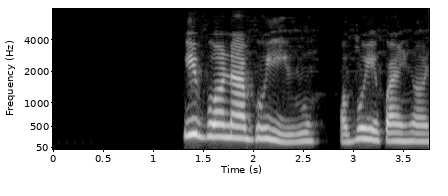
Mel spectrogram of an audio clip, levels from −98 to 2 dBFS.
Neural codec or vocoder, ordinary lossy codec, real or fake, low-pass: codec, 16 kHz, 8 kbps, FunCodec, trained on LibriTTS, 25 frames a second; none; fake; none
